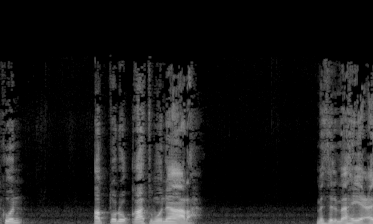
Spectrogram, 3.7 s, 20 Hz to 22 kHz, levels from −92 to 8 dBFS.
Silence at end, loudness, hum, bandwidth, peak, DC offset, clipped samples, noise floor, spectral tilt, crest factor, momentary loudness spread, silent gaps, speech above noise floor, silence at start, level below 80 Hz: 0 s; -22 LUFS; none; 16.5 kHz; -2 dBFS; under 0.1%; under 0.1%; -64 dBFS; -4.5 dB/octave; 22 dB; 13 LU; none; 42 dB; 0 s; -60 dBFS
